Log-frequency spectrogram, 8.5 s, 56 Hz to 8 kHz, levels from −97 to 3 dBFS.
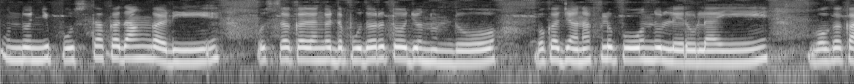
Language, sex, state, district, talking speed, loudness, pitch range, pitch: Tulu, female, Karnataka, Dakshina Kannada, 90 wpm, -14 LUFS, 215-245 Hz, 235 Hz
